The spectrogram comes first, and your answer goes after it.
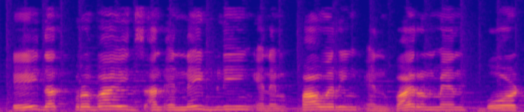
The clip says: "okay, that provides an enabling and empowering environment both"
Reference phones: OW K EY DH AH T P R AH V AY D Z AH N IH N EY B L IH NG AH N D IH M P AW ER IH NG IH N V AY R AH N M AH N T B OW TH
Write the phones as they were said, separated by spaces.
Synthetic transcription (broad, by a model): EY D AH T P R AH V AY D S AH N IH N EY B L IH NG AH N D IH M P AW ER IH NG IH N V AY R AH N M AH N T B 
